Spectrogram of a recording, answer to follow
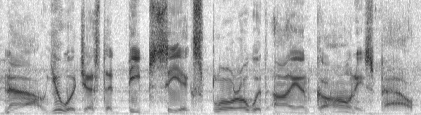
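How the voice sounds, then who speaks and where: Low, swooping slick wheeler-dealer. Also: male voice, sing-song, a little slow, background noise. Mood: slick, scheming. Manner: folksy, slick, theatrical. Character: smooth-talking male wheeler-dealer, folksy and scheming. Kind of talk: video game voice acting.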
